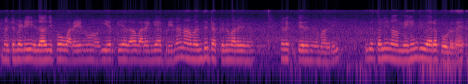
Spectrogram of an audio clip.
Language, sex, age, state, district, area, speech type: Tamil, female, 18-30, Tamil Nadu, Kanyakumari, rural, spontaneous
